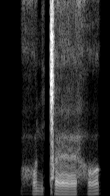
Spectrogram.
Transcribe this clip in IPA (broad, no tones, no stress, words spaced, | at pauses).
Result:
honǀɛːhɤ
